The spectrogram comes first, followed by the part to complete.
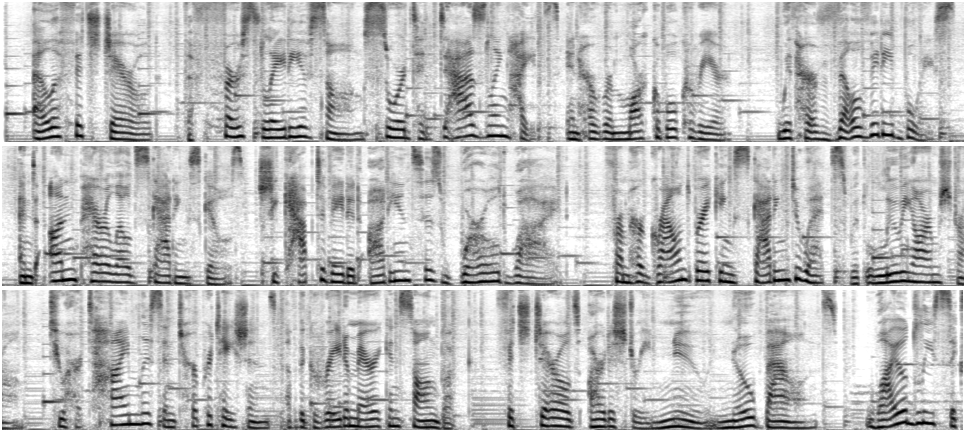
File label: Narrative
